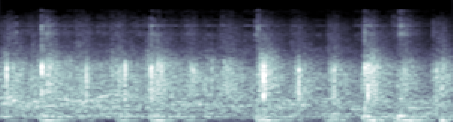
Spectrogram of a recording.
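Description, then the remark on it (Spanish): Hands clap palmas together in a steady, regular rhythm, keeping time in sharp repeated bursts with a chorus joining in, over a low murmuring crowd, as the Virgen de los Remedios takes leave of her town of Estepa. “Esas palmas también a compás que acompaña, y el coro que también entra dentro.”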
